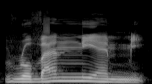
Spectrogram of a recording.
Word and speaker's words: Rovaniemi: Rovaniemi. – Pretty much got it perfect. Oh, Rovaniemi. You got really man. – Close. Rovaniemi.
